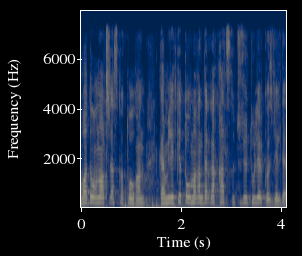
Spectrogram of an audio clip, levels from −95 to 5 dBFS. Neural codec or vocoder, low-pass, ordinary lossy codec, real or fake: codec, 16 kHz, 4 kbps, X-Codec, WavLM features, trained on Multilingual LibriSpeech; 7.2 kHz; none; fake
